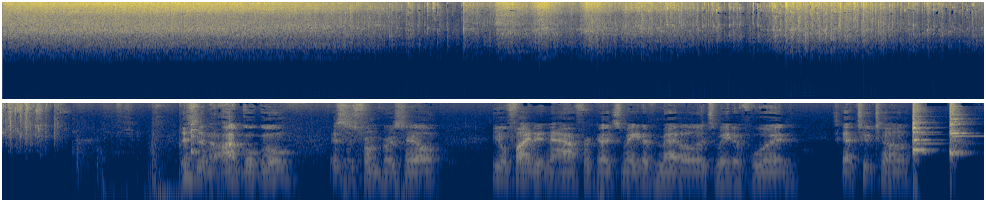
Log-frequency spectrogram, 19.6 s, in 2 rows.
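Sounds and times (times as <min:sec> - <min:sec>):
hundreds of BB-like pellets cascading off toothpick-like protrusions in a canister: 0:00.0 - 0:10.5
speech: 0:11.6 - 0:19.0.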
